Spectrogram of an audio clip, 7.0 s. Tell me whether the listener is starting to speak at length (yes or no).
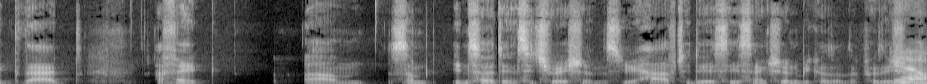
yes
